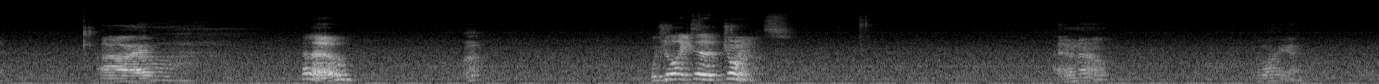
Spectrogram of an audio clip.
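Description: Several men talk and laugh in short bursts nearby.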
